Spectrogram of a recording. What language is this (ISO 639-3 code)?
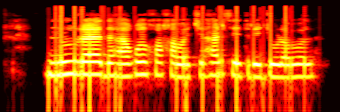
pus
